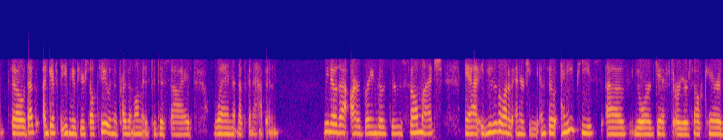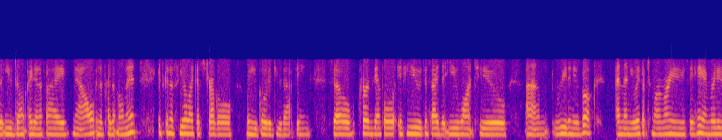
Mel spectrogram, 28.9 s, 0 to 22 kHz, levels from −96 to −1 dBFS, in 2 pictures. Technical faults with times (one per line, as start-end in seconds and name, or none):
0.00-28.91 tandem speech coding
